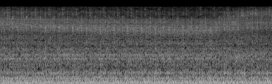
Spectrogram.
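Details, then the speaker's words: 2010 Ford F-150 4.6 V8 at about 178,000 miles, idling steady and quiet after repairs including exhaust manifold studs; even low rumble, no exhaust leaks, knocks or misses; electric fan runs with A/C on. "it's quiet no exhaust leaks or anything 178 000 miles i believe so anyway electric fan works when i turn the air conditioner on man she sounds good"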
